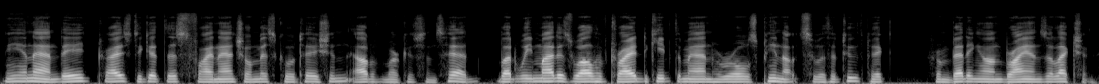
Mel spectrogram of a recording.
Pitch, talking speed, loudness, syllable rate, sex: 125 Hz, 190 wpm, -20 LUFS, 4.7 syllables/s, male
